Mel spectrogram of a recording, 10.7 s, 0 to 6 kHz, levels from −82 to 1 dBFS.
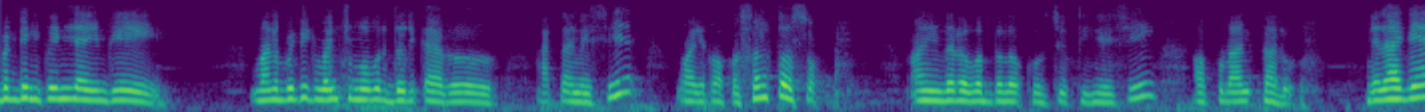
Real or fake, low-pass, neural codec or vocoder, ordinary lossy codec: fake; 5.4 kHz; codec, 24 kHz, 0.9 kbps, WavTokenizer, medium music audio release; none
